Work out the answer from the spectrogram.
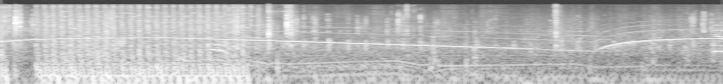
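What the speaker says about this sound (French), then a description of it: "J'ai pas vu d'où venaient les balles" Rapid automatic gunfire crackles in GTA Online for the first few seconds, then scattered shots ring out while a police siren wails and sweeps steadily in the background.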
